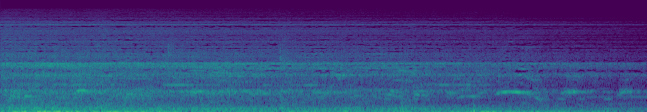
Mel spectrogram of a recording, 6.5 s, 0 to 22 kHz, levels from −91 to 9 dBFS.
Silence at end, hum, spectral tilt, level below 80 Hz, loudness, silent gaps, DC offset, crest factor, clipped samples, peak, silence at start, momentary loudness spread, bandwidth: 0 s; none; -4.5 dB/octave; -40 dBFS; -37 LUFS; none; under 0.1%; 16 dB; under 0.1%; -16 dBFS; 0 s; 11 LU; 14.5 kHz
